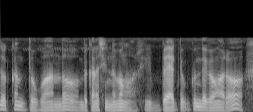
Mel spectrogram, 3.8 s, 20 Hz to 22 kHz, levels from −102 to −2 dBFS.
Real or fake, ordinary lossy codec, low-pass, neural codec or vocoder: real; MP3, 48 kbps; 5.4 kHz; none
